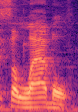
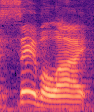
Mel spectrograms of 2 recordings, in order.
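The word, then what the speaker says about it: Sableye: a mega s wow i always say mega syllable what's wrong with me mega sable eye and tyranitar and it's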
